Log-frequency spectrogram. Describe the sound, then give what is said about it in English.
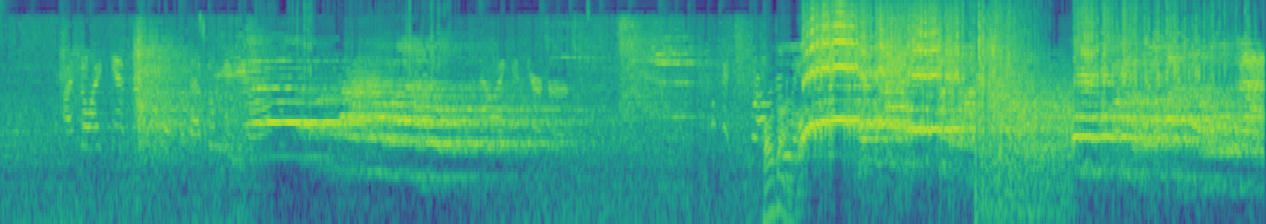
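A woman screams and yells loudly down an apartment hallway outside her apartment building, in long, strained, high-pitched wails that rise and fall, with brief muffled voices and background chatter between her cries. Recorded on video by a neighbor in the building. “Right now, the woman is outside of her apartment building, screaming down the hall.”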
